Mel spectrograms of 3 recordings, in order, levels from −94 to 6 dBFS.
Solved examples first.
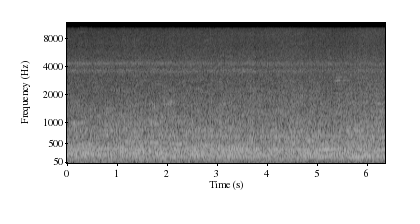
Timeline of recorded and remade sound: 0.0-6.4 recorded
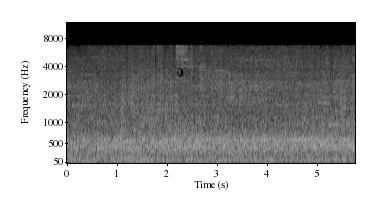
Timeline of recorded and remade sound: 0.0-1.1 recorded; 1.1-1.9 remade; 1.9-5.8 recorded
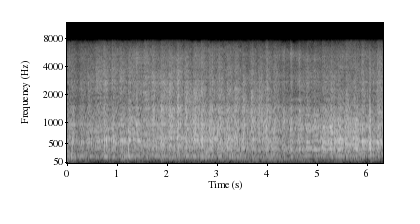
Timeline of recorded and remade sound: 0.0-6.3 remade

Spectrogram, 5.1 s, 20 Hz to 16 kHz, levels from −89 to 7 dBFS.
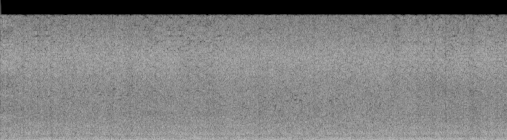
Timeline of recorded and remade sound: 0.0-0.6 remade; 0.6-1.4 recorded; 1.4-2.3 remade; 2.3-3.9 recorded; 3.9-5.1 remade

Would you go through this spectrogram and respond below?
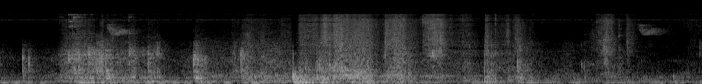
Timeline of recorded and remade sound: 0.0-2.8 recorded; 2.8-3.4 remade; 3.4-4.5 recorded; 4.5-5.1 remade; 5.1-7.0 recorded

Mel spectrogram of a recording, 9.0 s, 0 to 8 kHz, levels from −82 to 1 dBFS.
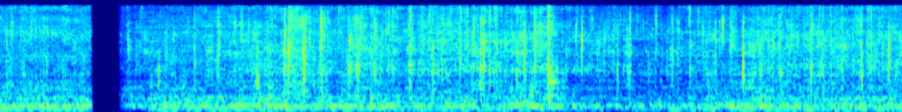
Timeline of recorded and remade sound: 0.0-3.9 remade; 3.9-4.6 recorded; 4.6-5.9 remade; 5.9-6.8 recorded; 6.8-7.7 remade; 7.7-8.4 recorded; 8.4-9.0 remade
